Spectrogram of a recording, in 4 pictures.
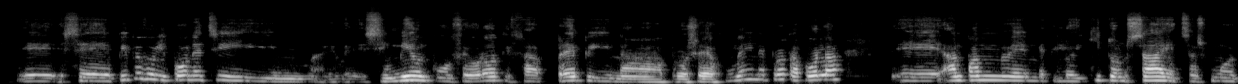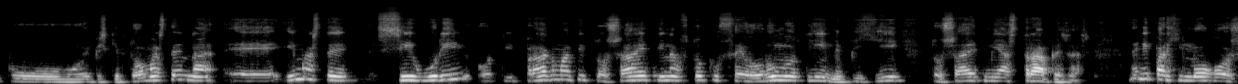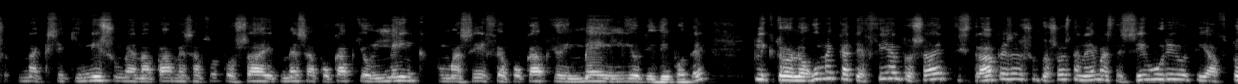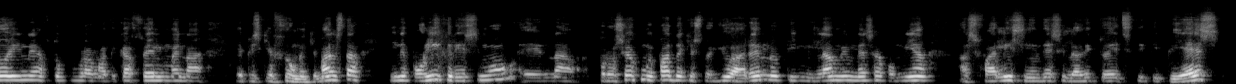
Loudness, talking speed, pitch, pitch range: -19 LUFS, 135 wpm, 180 Hz, 150-200 Hz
